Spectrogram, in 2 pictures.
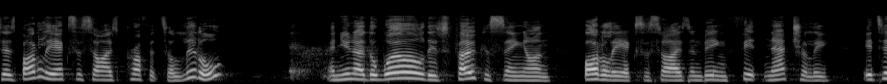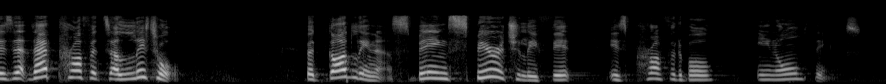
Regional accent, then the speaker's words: Australia; and I'm an Australian, hey.

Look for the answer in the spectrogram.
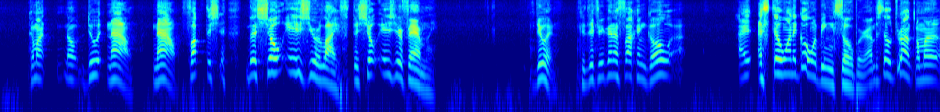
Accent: Canada; I'm just Canadian. We have a fake fucking army. We eat poutine and fucking watch hockey.

